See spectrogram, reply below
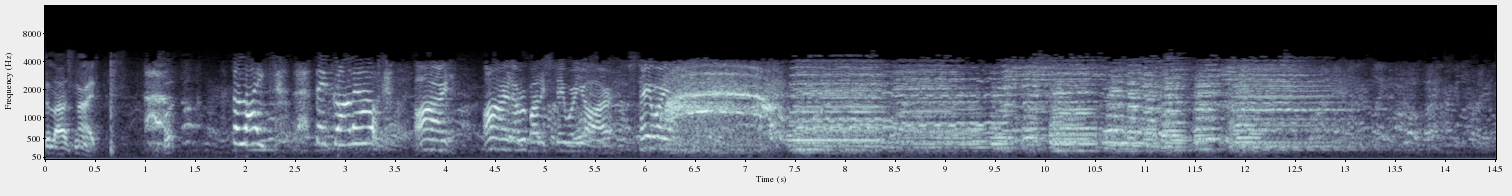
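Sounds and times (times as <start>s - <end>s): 
speech: 0.0s - 6.8s
crowd of overlapping agitated voices in a hotel lobby: 1.0s - 14.5s
sharp high scream in a hotel lobby: 6.2s - 9.7s.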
